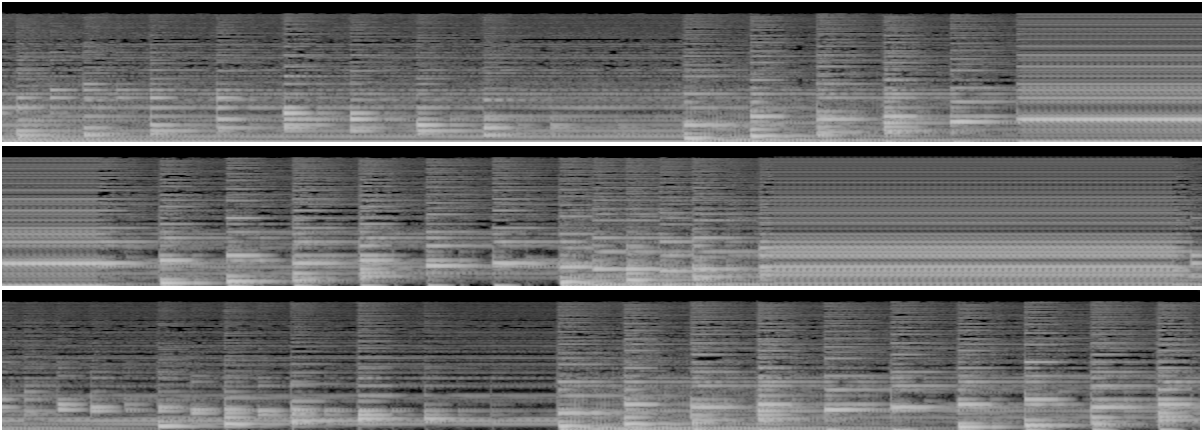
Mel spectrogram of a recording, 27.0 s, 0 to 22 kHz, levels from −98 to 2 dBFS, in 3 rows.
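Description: From 7.66 to 9.73 s and again from 14.81 to 17.79 s, a system hang loop repeats one identical 21.33 ms slice, fitting a 1024-sample buffer, as a steady 46.9 Hz buzz; exact repetition distinguishes it from dropouts.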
